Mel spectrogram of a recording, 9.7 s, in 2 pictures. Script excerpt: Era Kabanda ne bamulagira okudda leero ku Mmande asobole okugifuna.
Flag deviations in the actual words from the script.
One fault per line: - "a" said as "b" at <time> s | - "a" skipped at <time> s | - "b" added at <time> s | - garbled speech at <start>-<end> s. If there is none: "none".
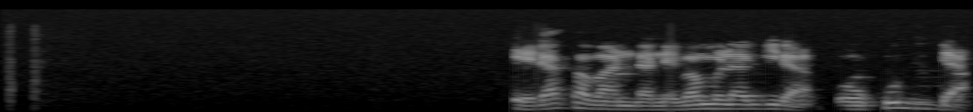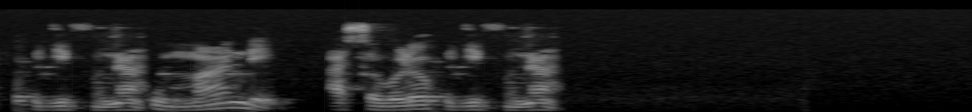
- "leero" said as "okugifuna" at 5.0 s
